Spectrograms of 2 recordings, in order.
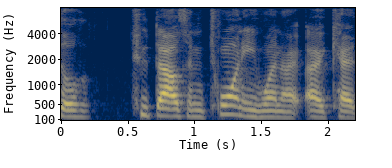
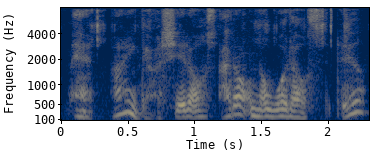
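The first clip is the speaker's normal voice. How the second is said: hopeless plea; 16 dB quieter than usual. Retold or imitated. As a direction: let it sink to a beaten-down murmur. Retold desperate moment at 4 AM.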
